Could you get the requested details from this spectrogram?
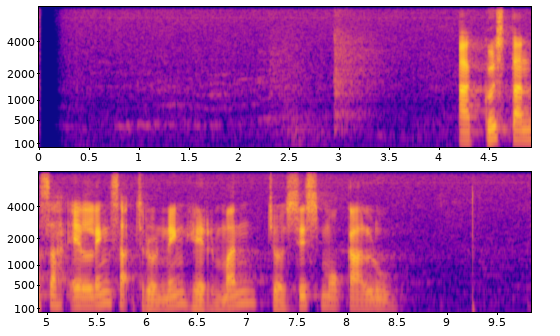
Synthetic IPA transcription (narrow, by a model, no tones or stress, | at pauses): ʔaɡ̥ʊ̤st̪ansaɦʔelɪŋsa̰ʔd̥ʒ̥ɾo̤nɪŋɦɛrmand̥ʒ̥ɔ̤sɪsmokalu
